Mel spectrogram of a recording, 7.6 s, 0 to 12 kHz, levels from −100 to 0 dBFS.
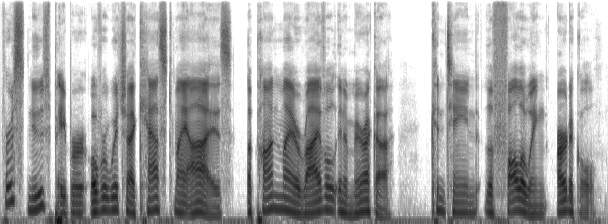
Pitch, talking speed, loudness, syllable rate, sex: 120 Hz, 140 wpm, -18 LUFS, 4.9 syllables/s, male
